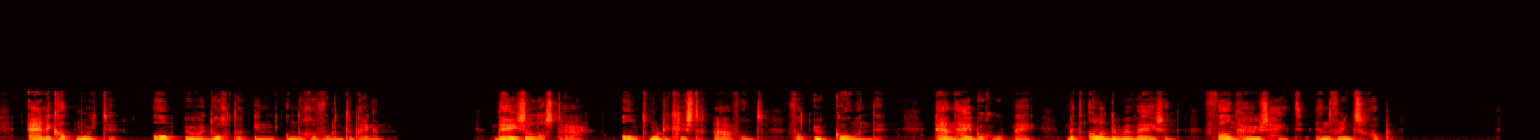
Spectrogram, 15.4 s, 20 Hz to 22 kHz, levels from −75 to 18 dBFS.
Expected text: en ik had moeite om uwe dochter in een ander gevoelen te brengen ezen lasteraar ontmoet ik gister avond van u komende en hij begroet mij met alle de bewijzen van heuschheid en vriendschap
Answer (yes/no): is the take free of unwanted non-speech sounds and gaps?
yes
